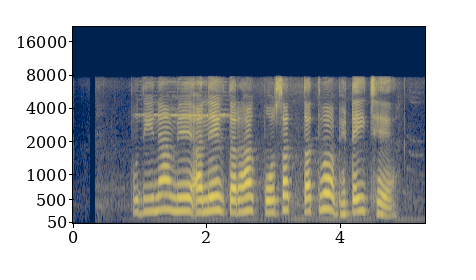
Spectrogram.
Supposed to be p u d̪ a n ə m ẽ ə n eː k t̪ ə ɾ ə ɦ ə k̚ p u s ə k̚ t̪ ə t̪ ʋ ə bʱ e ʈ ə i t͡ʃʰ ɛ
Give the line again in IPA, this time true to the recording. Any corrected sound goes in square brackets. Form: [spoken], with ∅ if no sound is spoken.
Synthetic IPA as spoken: p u d̪ [i] n [a] m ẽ ə n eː k t̪ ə ɾ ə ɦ ə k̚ p [o] s ə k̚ t̪ ə t̪ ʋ ə bʱ e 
